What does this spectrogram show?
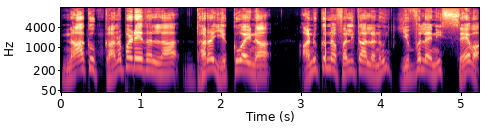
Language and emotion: Telugu, angry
